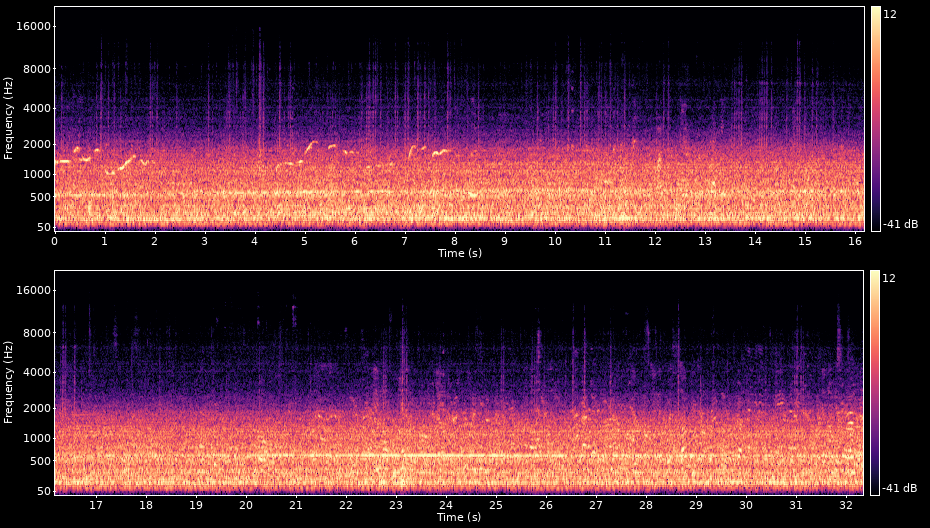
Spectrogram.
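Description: Cabin noise of a Walt Disney World monorail train running at speed: a steady rumble with a steady whine over it. A few short high chirps come in the first several seconds.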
